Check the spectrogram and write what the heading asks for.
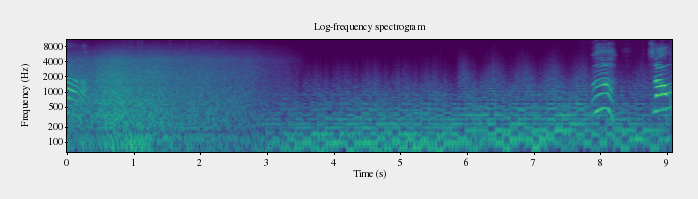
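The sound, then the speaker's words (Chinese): A loud, roaring rush of water flowing into the sea surges for about three seconds, then drops away into soft tonal music with a couple of quick rising whooshes near the end. “水流越来越急，突然一声隆隆声，就像一道瀑布一样，水流汇集到大海中了！”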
